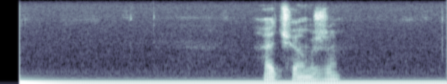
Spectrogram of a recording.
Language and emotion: Russian, neutral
